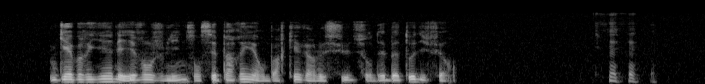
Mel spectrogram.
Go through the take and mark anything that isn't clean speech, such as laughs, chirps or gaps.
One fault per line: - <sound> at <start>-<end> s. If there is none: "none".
- laugh at 5.9-6.6 s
